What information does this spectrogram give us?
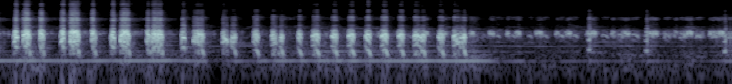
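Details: Female chukar partridge calling: a fast series of loud, harsh clucking notes, about three per second, that turn softer and quicker after five seconds, over a steady low hum.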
